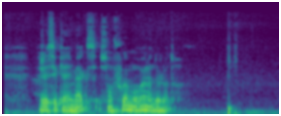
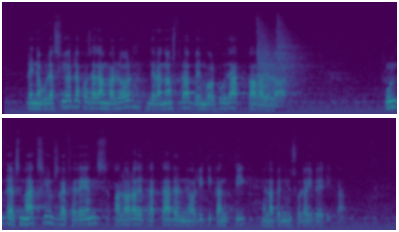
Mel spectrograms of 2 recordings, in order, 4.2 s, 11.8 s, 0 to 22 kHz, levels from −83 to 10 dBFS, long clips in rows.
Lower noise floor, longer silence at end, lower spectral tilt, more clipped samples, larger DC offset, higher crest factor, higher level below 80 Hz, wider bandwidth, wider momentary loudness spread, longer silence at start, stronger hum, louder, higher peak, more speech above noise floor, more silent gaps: second, -41 dBFS vs -61 dBFS; first, 0.35 s vs 0 s; first, -7 dB/octave vs -4.5 dB/octave; neither; neither; second, 14 dB vs 22 dB; first, -28 dBFS vs -70 dBFS; second, 13.5 kHz vs 16 kHz; second, 14 LU vs 21 LU; about the same, 0.05 s vs 0 s; second, none vs 50 Hz at -65 dBFS; first, -14 LUFS vs -42 LUFS; first, -2 dBFS vs -22 dBFS; first, 30 dB vs 20 dB; neither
